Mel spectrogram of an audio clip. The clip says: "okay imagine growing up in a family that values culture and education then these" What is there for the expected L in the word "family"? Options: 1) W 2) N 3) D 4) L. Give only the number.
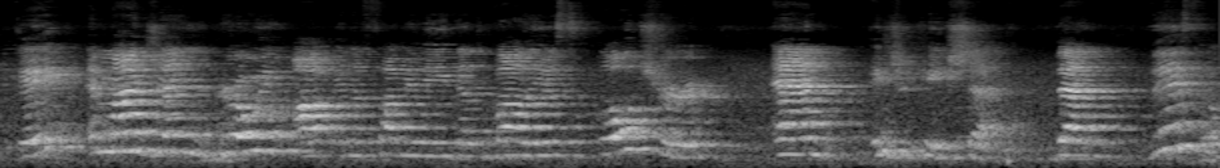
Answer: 2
